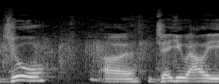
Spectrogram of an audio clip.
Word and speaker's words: Jules: Once again, my name is Jules, Jules. The S is silent.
